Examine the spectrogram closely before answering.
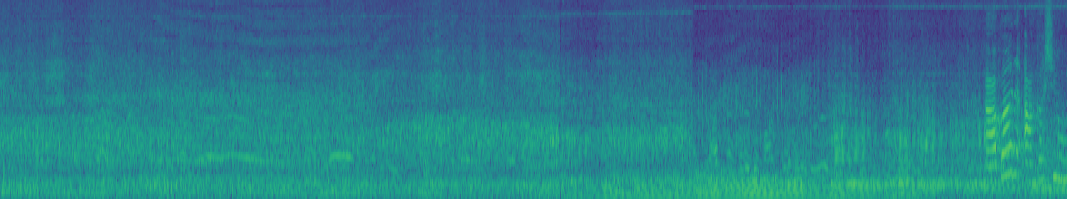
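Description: A helicopter engine whines and its rotor thumps steadily close by, outdoors.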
